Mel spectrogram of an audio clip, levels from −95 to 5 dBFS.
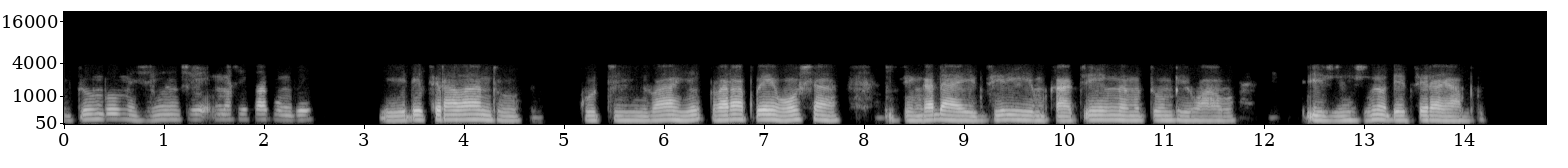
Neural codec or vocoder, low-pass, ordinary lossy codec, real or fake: codec, 16 kHz, 8 kbps, FreqCodec, larger model; 3.6 kHz; Opus, 16 kbps; fake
